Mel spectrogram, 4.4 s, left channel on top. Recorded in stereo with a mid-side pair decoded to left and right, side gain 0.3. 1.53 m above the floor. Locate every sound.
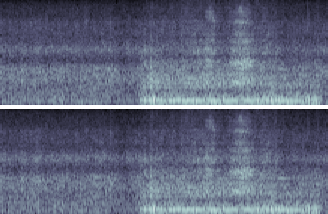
1.9 s a sliding door: 10° left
